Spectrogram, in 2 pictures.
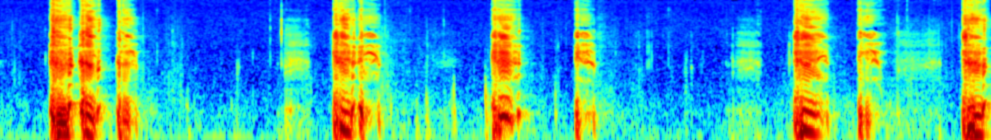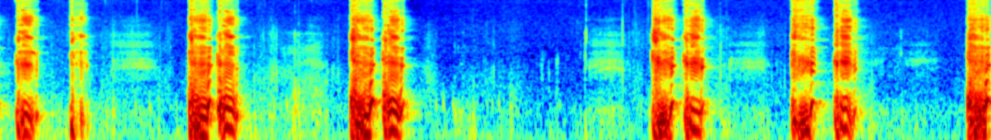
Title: Barking Cough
